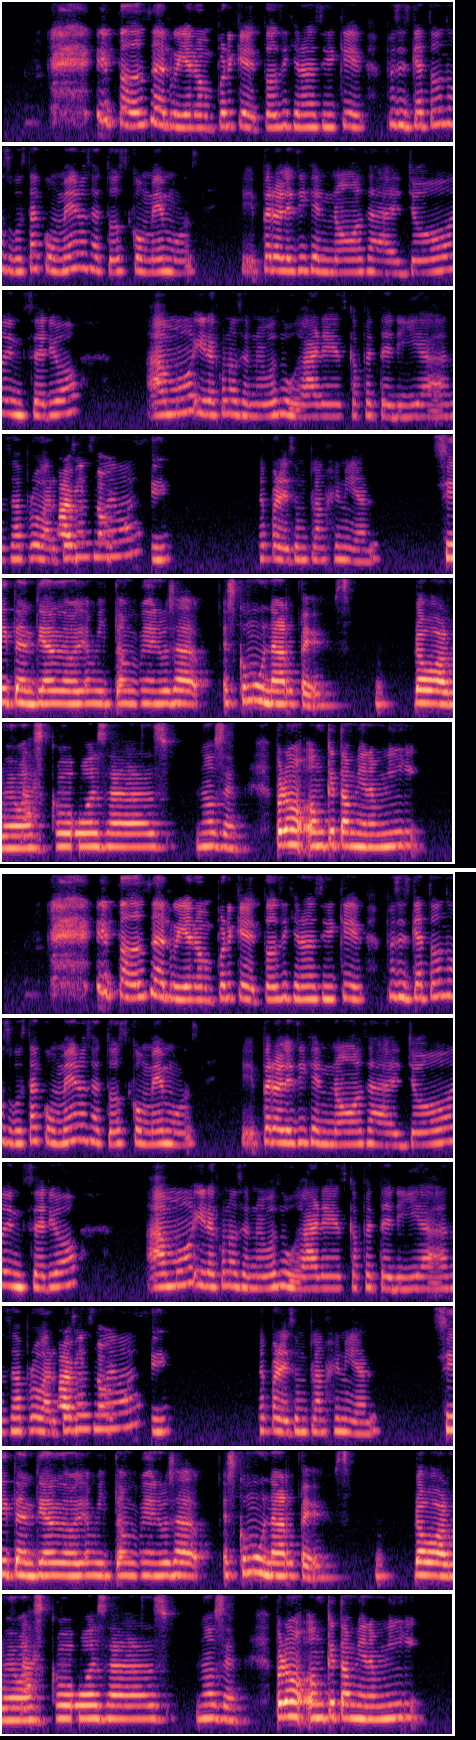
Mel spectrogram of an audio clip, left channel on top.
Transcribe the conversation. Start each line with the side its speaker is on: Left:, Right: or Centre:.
Right: <laughs> Y todos se rieron porque todos dijeron así que, pues es que a todos nos gusta comer, o sea, todos comemos. Eh, Pero les dije, no, o sea, yo en serio amo ir a conocer nuevos lugares, cafeterías, o sea, probar
Centre: <laughs>
Right: cosas
Centre: a mí
Right: nuevas.
Centre: también, sí.
Right: Me parece un plan genial.
Centre: Sí, te entiendo, y a mí también. O sea, es como un arte, es probar
Right: Exacto.
Centre: nuevas cosas, no sé. Pero aunque también a mí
